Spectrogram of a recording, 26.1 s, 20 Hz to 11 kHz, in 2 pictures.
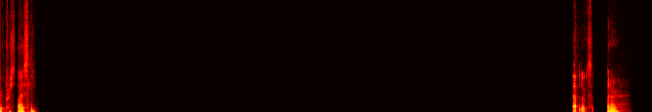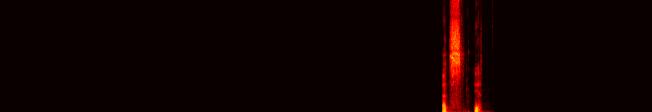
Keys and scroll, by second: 0.9 ctrl+h, 9.7 q, 16.5 alt+shift+d, 16.9-18.0 typing, 19.3 ctrl+shift+d, 21.9 alt+shift+d, 22.3 ctrl+s.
